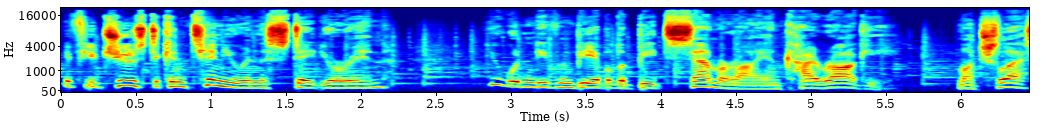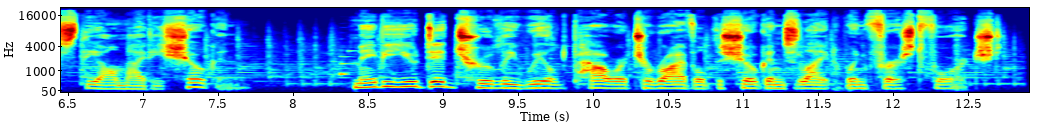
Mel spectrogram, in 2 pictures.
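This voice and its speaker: An actor playing a calm young male wandering samurai in a game, measured and poetic. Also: medium pitch, faint music behind, close to an everyday voice. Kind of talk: game voice acting.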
